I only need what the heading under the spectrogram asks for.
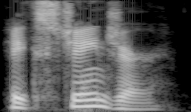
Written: exchanger

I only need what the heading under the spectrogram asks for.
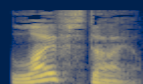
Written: lifestyle

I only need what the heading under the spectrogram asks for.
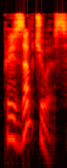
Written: presumptuous

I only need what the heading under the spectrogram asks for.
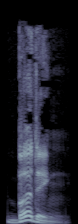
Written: budding

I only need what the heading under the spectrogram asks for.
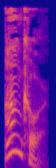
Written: encore

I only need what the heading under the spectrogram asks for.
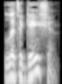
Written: litigation

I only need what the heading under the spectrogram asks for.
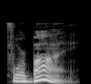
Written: forby

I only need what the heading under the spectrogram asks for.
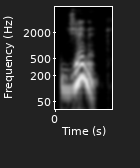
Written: genic

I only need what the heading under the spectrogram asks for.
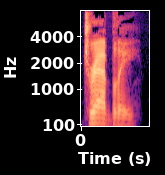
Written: drably

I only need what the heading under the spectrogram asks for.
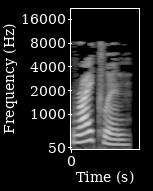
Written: ryclen

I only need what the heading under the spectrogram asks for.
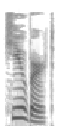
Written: hubert

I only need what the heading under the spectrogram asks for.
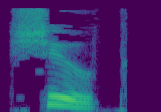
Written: shoop

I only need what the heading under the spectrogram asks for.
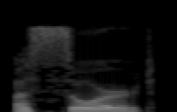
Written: isoard

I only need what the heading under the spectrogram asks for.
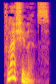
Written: flashiness

